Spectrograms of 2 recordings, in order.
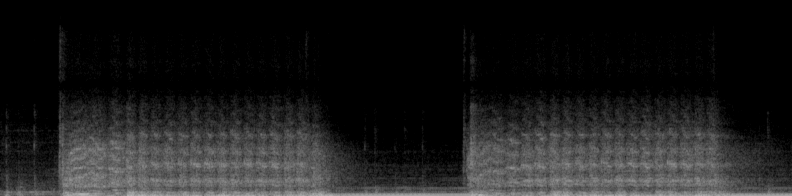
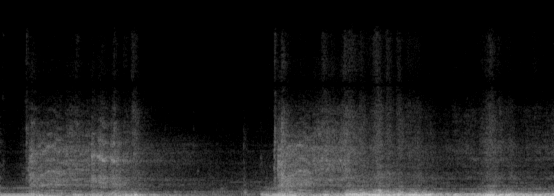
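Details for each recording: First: Carbureted vehicle that has sat for a while and needs to air up, started cold: it fires with a rough burst, sags, and needs another blip of throttle to keep running. It does not like to run when cold. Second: Carbureted vehicle that has sat for a while and needs to air up: it cranks, catches and settles into a steady low idle after a brief stumble. It sounds good and runs fine.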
